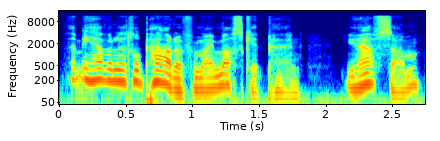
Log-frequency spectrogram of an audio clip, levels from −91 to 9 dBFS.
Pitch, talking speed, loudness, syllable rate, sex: 140 Hz, 260 wpm, -17 LUFS, 7.0 syllables/s, male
